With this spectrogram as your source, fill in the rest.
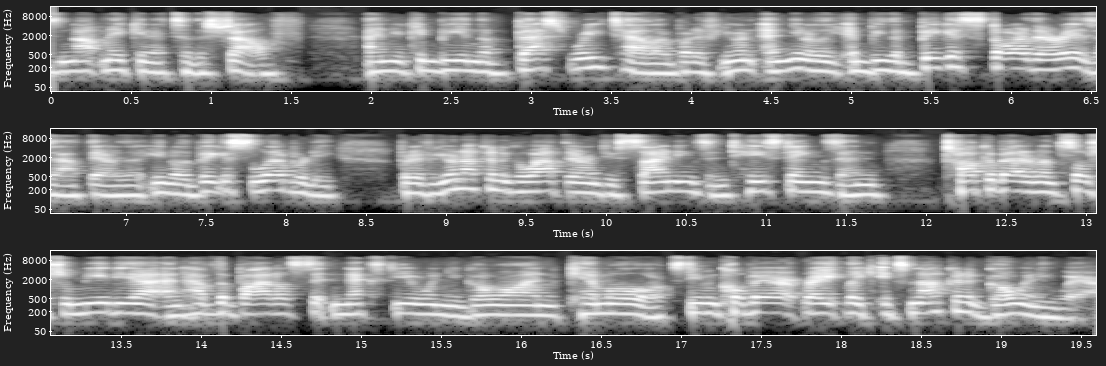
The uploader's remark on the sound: annual webinar discussion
